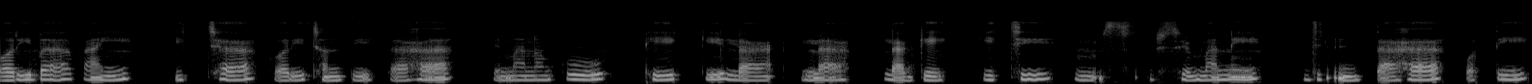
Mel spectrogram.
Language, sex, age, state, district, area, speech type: Odia, female, 30-45, Odisha, Ganjam, urban, spontaneous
